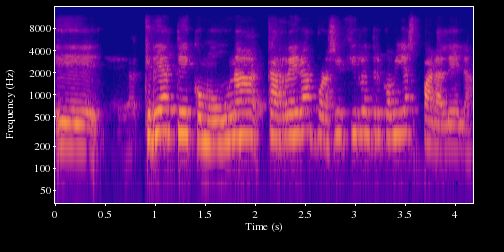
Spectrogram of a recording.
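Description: This woman delivers her words at a moderate speed. The variation in her pitch is ordinary. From Spain, Galicia. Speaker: law student and entrepreneur. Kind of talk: interview. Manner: halting, many fillers and repetitions.

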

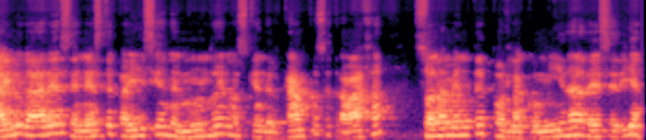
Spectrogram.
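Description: In a Mexican accent, the speaker talks at a moderate pace with hardly any pauses, a somewhat breathy sound and ordinary pitch variation. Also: man, medium pitch for a man. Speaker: podcast host. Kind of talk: casual chat.

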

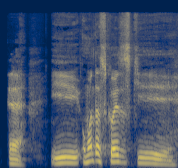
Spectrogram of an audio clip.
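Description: Bright and sharp in tone, a man's voice sits at medium pitch with ordinary pitch variation. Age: 30s. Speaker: insurance broker, business owner. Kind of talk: podcast interview.

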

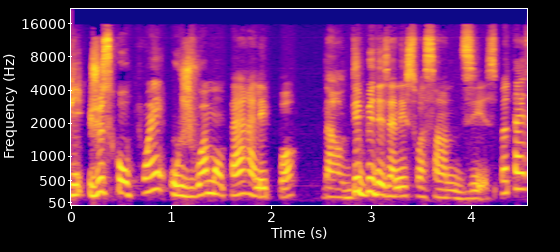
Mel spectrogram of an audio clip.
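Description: A woman speaks with lively intonation. The sound is dry and close with no echo, and the recording is very clean over a silent background. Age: 50s. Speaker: company founder and CEO. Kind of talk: interview.

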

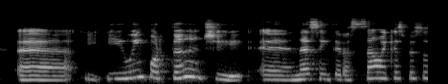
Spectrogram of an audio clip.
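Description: In a raised, projected voice with a bright, sharp tone, a woman speaks at a fairly slow pace with ordinary pitch variation. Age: 50s. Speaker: marketing manager. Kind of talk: casual chat.

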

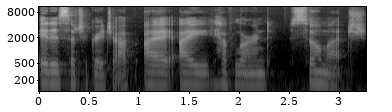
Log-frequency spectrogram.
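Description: Using a very deep, low pitch and a bright, sharp tone, a woman talks at a fairly slow pace with monotone, flat intonation. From Texas, Houston. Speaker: pilot. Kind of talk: casual chat.

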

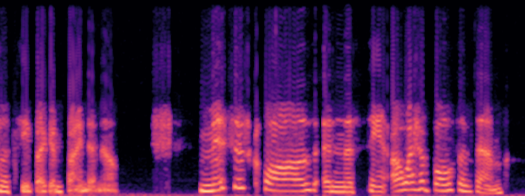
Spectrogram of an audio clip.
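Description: With lively intonation and fairly high pitch, a woman speaks at a moderate pace in an ordinary speaking voice. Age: 30s. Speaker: podcast co-host. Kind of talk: casual chat. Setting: remote recording.

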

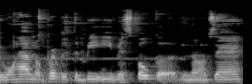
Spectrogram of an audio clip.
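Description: A man talks with music playing in the background. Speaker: podcast host. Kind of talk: casual monologue. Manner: laid-back.

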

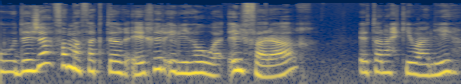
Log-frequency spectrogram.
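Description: Her voice is high-pitched, and this woman speaks at a fairly slow pace with ordinary pitch variation. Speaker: podcast co-host. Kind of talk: casual chat.

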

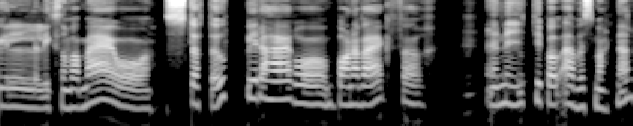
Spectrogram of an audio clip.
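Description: Fairly slow speech, with a very clean recording and a silent background. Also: woman. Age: 50s. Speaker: podcast host. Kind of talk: interview.

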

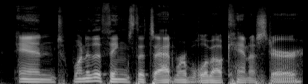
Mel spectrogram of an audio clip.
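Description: In a normal speaking voice, a man talks at a fairly low pitch with ordinary pitch variation, recorded very cleanly against a silent background. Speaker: podcast host. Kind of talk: casual chat. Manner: casual, jokey.

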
